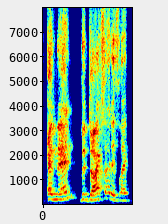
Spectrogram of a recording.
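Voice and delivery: ordinary talk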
